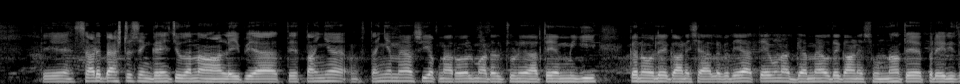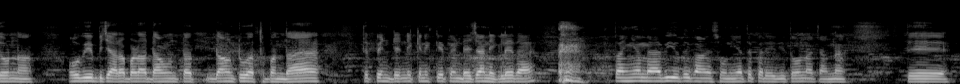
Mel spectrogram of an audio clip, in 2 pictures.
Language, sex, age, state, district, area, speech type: Dogri, male, 18-30, Jammu and Kashmir, Kathua, rural, spontaneous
